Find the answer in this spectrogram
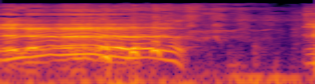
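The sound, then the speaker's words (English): A person imitates a woman's low, guttural scream, a strained, gravelly wail that holds for about a second and slides downward in pitch before cutting off, then a brief rustle. “And it says, Cora said that she screamed a low guttural scream when she saw...”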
